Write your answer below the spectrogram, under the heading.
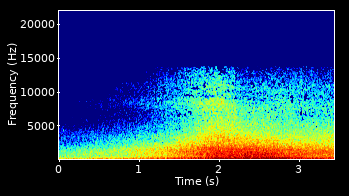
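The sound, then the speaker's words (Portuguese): A van slowing down on a deserted street at night gives a broad rushing road rumble that builds past the midpoint, peaks, and stays loud to the close. “Em uma rua deserta, uma van desacelera e duas pessoas são empurradas para fora do veículo.”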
